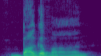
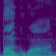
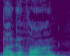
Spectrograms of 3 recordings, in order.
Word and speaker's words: Bhagavan: Bavan is actually how it is in Sanskrit, three syllables, not not Banan or Bawan but Bavan uh is one of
